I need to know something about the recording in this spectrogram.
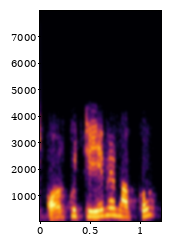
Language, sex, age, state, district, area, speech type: Hindi, male, 30-45, Madhya Pradesh, Betul, urban, conversation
